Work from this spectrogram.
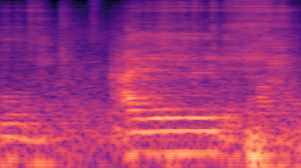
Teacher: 우리가 알 발음해보면 아 발음하다가 알 발음해보면 혀 끝이 위로 딱 붙은 상태에서 알 이러면서 혀의 양옆으로 공기가 지나갑니다. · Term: 흐름 소리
